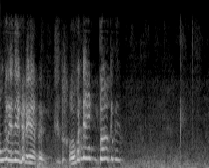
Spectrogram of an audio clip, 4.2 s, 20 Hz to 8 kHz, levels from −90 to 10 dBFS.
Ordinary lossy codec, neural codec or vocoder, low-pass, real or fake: none; codec, 24 kHz, 3 kbps, HILCodec; 7.2 kHz; fake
